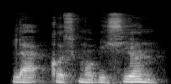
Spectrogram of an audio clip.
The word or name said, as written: La cosmovision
